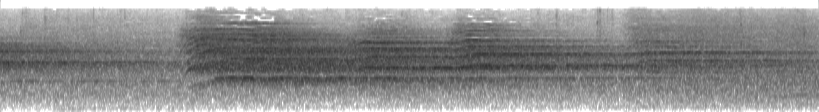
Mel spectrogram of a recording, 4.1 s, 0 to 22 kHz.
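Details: At Port of Nagoya Public Aquarium, Japan, on 23 February 2021, belugas Hodoi, Taanya and Mirai are moved between pools and trained; a sustained, layered whistle lasts about two seconds, its tone shifting slightly before fading.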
